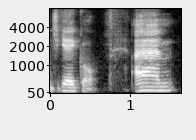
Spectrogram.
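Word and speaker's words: jigeiko: and keep tension in jigeko. I'm going to welcome to Andy's Japanese classes. It's not a K, it's a G. It's a J. All right, there's no soft G in Japanese.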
